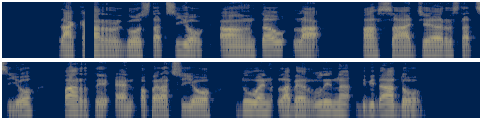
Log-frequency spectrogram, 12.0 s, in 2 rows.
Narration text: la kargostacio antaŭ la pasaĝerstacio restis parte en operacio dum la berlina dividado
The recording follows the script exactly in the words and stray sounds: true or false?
false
